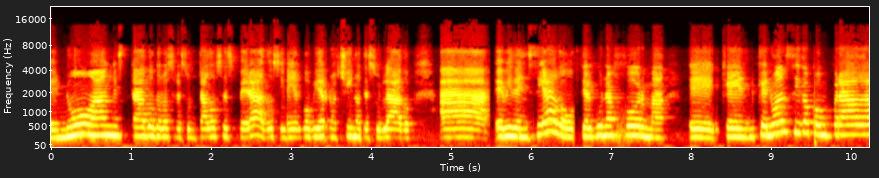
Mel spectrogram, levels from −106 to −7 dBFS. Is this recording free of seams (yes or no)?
no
